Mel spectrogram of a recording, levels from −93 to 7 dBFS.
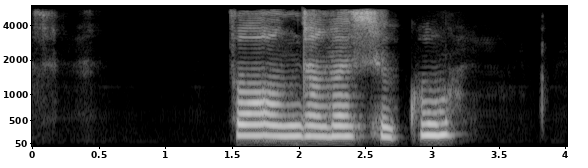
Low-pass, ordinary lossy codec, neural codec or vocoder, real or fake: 5.4 kHz; AAC, 24 kbps; autoencoder, 22.05 kHz, a latent of 192 numbers a frame, VITS, trained on one speaker; fake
